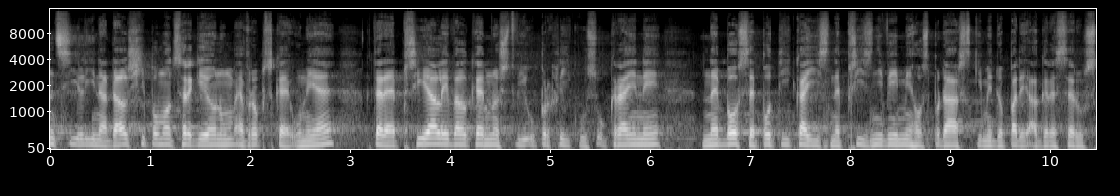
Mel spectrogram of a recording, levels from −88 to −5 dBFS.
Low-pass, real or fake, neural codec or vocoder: 14.4 kHz; real; none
